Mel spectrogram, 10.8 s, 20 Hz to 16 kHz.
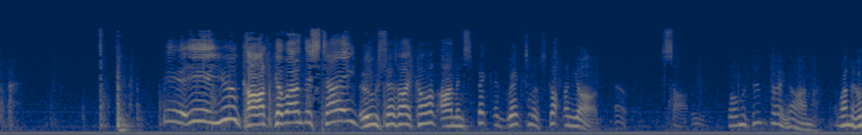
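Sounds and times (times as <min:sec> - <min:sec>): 
low steady hum: 0:00.0 - 0:10.7
heavier wooden door thunk with a short rattle: 0:01.3 - 0:01.8
speech: 0:02.1 - 0:07.6, 0:08.3 - 0:10.7.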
